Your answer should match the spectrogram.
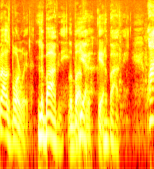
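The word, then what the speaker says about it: Lyubovny: Labni. Labni. Labavni. Well, I don't know why I thought you had four syllables in your last name. Lubny. Three. So, it's three. Lubny.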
